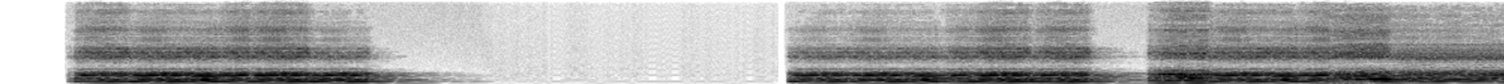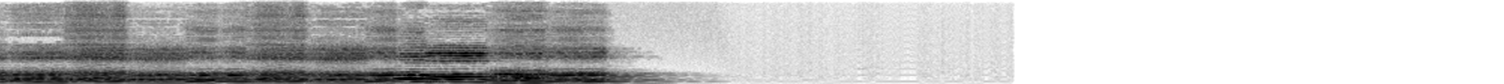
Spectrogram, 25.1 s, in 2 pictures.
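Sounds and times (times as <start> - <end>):
bass choir singing: 0.6 - 3.2, 6.6 - 17.8.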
